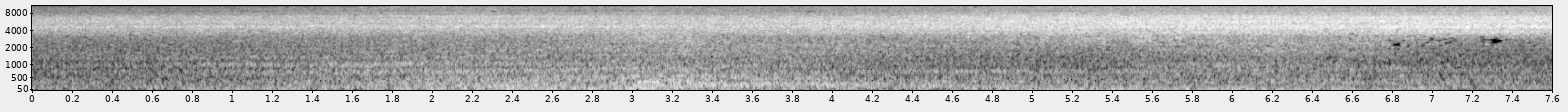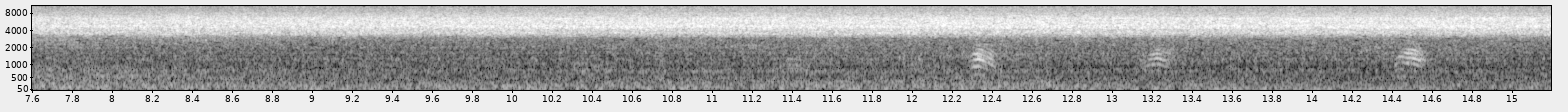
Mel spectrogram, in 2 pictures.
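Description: Aircraft flying overhead: a broad, steady rumble that swells about two to three seconds in and stays up. Near the end, a few short, faint calls from the crow.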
